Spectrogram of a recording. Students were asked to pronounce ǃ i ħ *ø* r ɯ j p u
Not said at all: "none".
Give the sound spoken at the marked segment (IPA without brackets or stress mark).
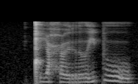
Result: ø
